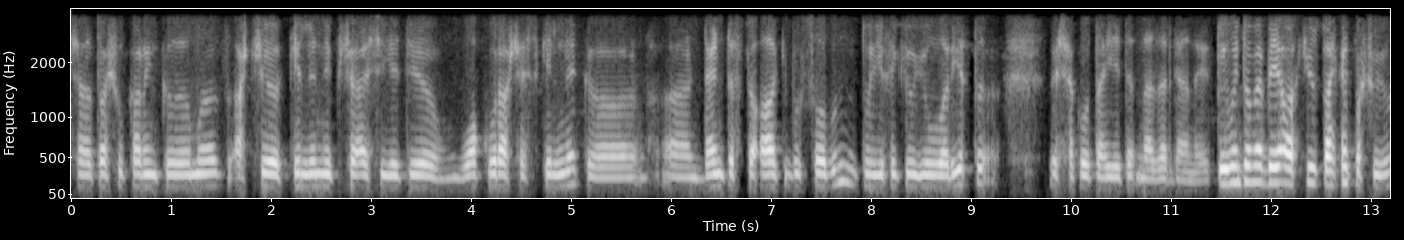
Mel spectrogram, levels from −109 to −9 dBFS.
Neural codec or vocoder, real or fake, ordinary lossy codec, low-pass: none; real; AAC, 32 kbps; 3.6 kHz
